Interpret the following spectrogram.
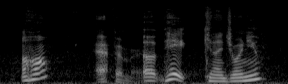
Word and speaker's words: Ephemer: Ephemer. Hey, can I join you? I never knew how to pronounce that name until now.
